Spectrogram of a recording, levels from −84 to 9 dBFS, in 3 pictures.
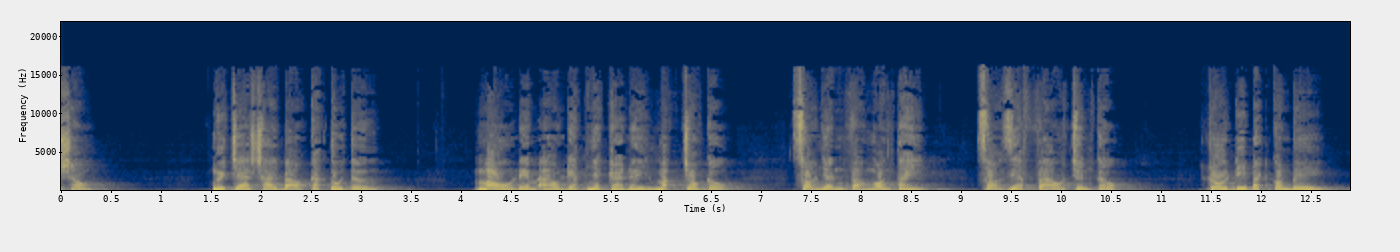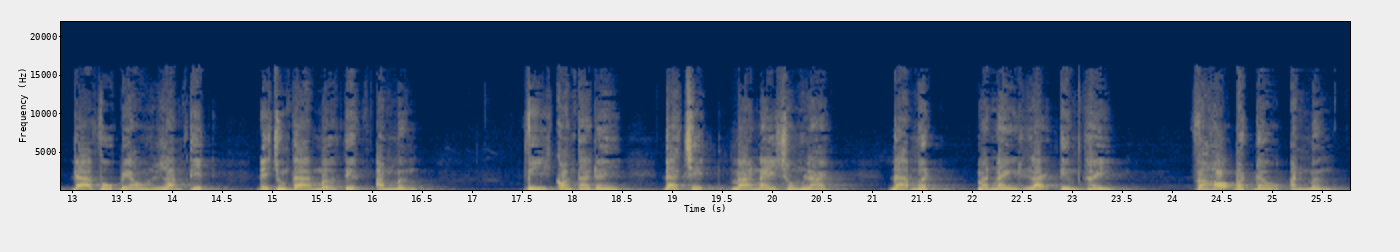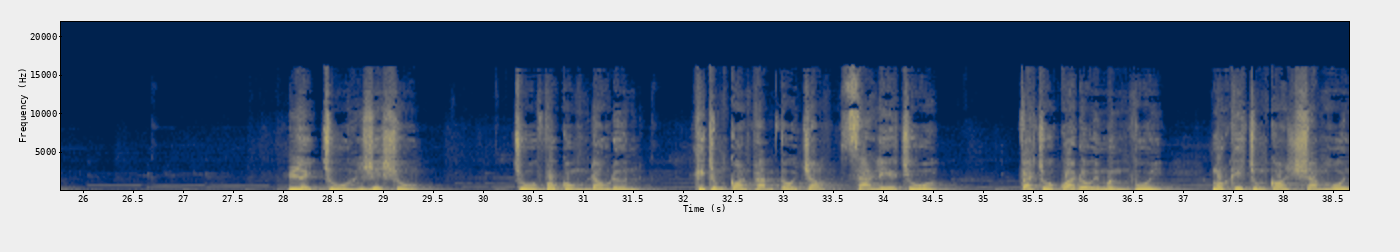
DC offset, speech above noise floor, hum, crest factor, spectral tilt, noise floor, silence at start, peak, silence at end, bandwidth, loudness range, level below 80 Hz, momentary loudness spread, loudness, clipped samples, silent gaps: under 0.1%; 44 dB; none; 18 dB; -5 dB/octave; -60 dBFS; 0 s; 0 dBFS; 0 s; 16.5 kHz; 3 LU; -34 dBFS; 8 LU; -17 LUFS; under 0.1%; none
